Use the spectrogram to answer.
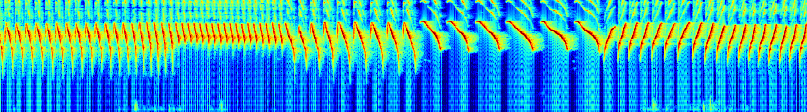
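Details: Long canary roll: very rapid trilled notes that tighten into a dense buzz, then slower descending swoops and another fast rising trill, with faint knocks in the background.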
